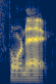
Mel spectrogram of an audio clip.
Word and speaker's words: Forney: got this watch fournet that's very good that concept there is actually a an acceptable pronunciation in french my name is french there you go yeah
